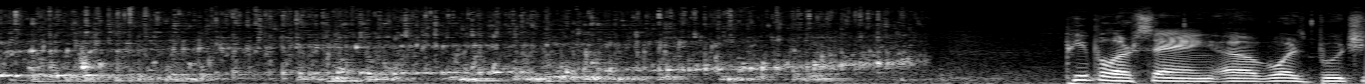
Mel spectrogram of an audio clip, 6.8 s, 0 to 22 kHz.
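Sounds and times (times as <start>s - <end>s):
water cooler gurgling and bubbling: 0.0s - 4.7s
speech: 5.4s - 6.8s.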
